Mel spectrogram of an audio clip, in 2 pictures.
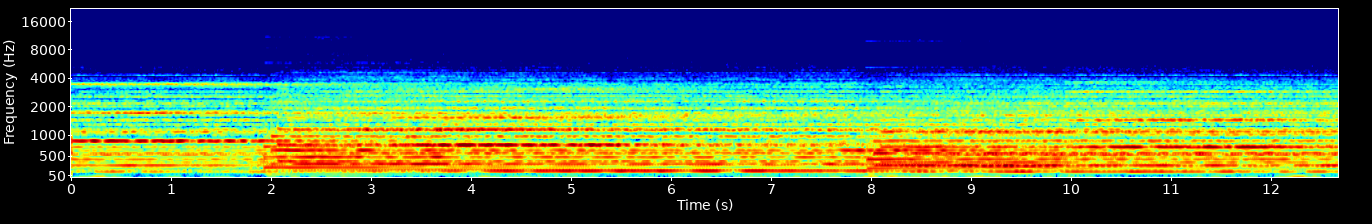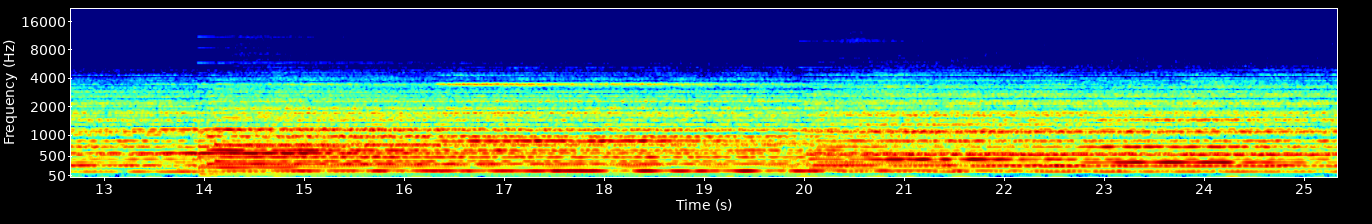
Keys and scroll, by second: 7.3-8.1 typing, 10.7 z, 12.3 a, 13.0 ctrl+c, 20.9 m, 23.0 Escape.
